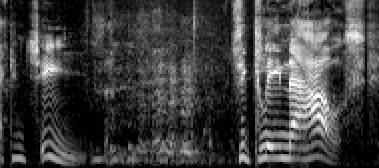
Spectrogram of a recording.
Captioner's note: laughter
